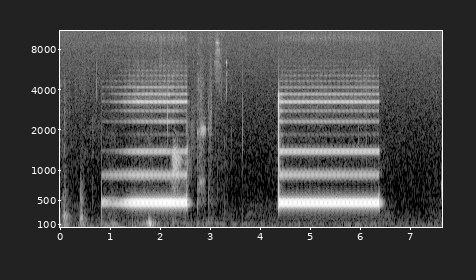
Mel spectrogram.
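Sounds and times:
phone line ringing as a call is placed: 1.2s - 2.6s, 4.4s - 6.4s.

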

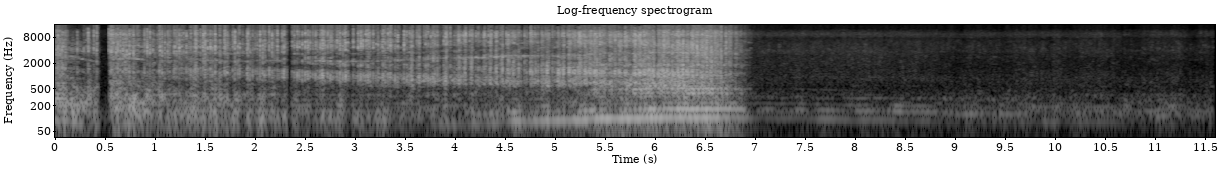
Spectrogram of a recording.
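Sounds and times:
supercharged Hemi truck engine running: 0.0s - 7.1s.

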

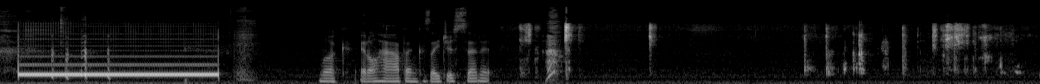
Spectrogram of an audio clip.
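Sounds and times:
telephone dialing tone as a phone call is placed: 0.2s - 2.2s
speech: 3.2s - 5.5s.

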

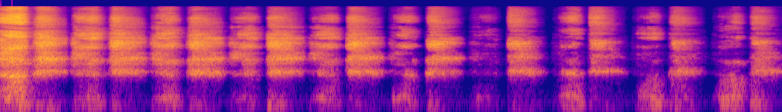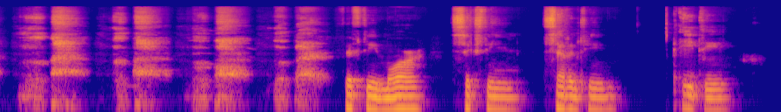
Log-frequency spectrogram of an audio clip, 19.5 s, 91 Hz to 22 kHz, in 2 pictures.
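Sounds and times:
deep cyclic hyperventilating breaths from a breathing exercise: 0.0s - 14.3s
speech: 14.1s - 17.6s, 18.3s - 19.0s.

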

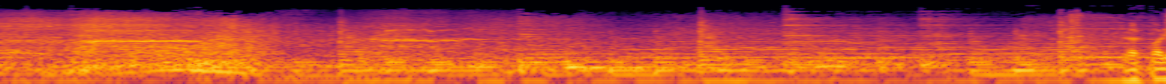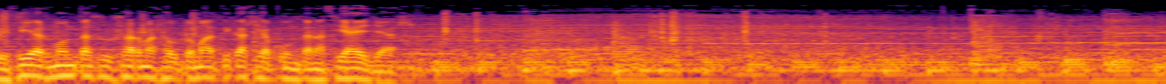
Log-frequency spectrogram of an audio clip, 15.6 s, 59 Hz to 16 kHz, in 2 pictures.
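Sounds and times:
car tires squealing and skidding as it turns towards a cliff edge: 0.0s - 4.6s, 7.7s - 15.5s
car engine at the Colorado canyon: 0.0s - 8.2s, 10.5s - 15.5s
car road noise at the Colorado canyon: 0.0s - 15.5s
speech: 7.7s - 10.8s.

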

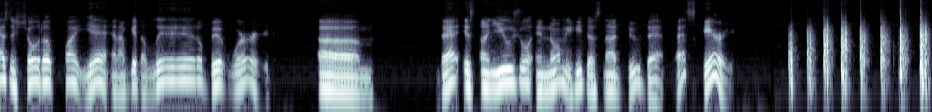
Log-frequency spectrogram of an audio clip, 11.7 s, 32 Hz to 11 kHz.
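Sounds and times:
speech: 0.0s - 4.7s, 5.5s - 9.2s, 9.8s - 10.2s
firm knocking on a door: 9.9s - 11.6s.

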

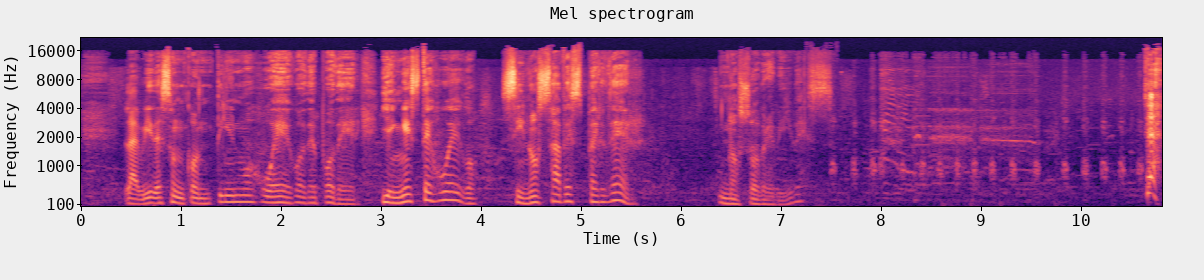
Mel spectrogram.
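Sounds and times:
speech: 0.4s - 5.7s, 6.4s - 7.6s
chickens clucking: 7.3s - 10.8s.

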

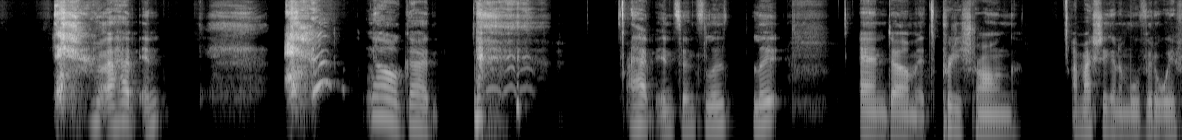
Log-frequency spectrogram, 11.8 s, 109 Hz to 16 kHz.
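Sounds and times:
person sneezing: 0.6s - 1.0s, 2.9s - 3.4s
speech: 0.9s - 2.3s, 3.7s - 5.2s, 6.3s - 11.8s.

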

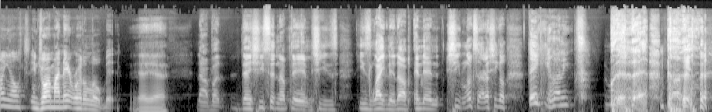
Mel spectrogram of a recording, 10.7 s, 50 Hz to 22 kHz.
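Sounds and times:
speech: 0.0s - 10.6s
person imitating a harsh throaty cough: 9.1s - 10.6s.

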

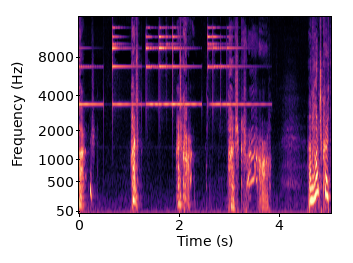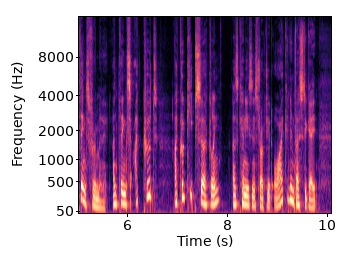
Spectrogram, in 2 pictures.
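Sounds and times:
small bell ringing within an aviary: 0.0s - 3.9s
speech: 1.0s - 1.3s, 2.0s - 2.4s, 3.0s - 3.9s, 4.6s - 10.0s.

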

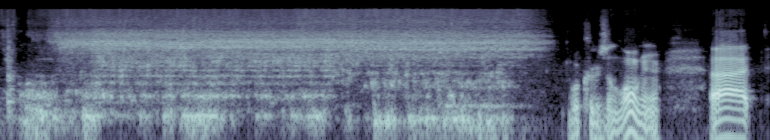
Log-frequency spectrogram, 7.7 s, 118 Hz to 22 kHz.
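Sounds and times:
toilet flushing: 0.0s - 5.6s
speech: 5.9s - 7.6s.

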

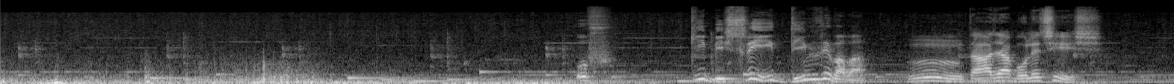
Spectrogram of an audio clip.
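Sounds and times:
low thunder rumbling in a thunderstorm: 0.0s - 8.8s
heavy rain in a thunderstorm: 0.0s - 11.7s
speech: 5.8s - 6.2s, 7.0s - 11.0s.

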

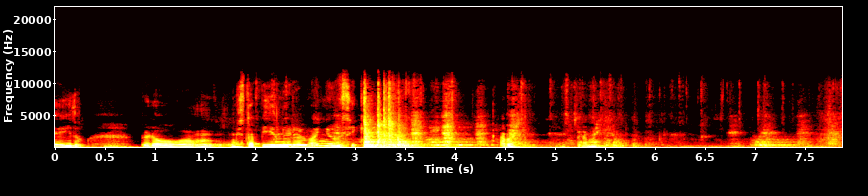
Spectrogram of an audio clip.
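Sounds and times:
speech: 0.0s - 6.0s
excited dog panting: 2.6s - 4.8s, 6.7s - 7.8s.

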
